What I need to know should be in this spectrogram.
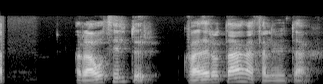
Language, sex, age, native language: Icelandic, male, 40-49, Icelandic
